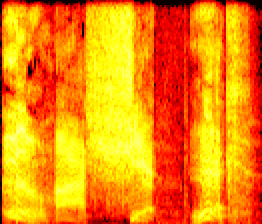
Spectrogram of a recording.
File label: reaction boomer vomit; Left 4 Dead 2; survivor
